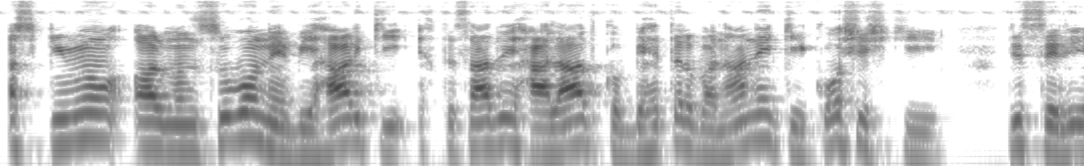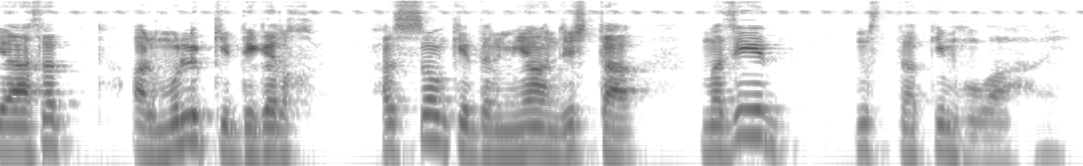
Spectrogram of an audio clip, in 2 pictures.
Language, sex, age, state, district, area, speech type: Urdu, male, 30-45, Bihar, Darbhanga, urban, spontaneous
